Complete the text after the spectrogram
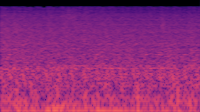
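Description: A magic blast crackles and whooshes.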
